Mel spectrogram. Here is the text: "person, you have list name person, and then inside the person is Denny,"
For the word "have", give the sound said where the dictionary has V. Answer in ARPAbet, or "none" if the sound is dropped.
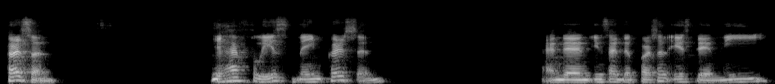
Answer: F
